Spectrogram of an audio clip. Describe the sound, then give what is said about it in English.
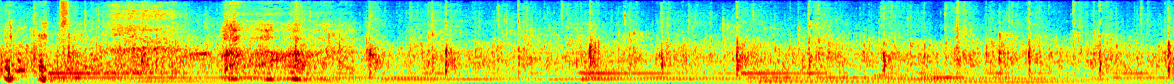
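Scattered, half-hearted applause from an audience during a sermon, a thin patter of claps over a steady low hum, continuing unevenly without building to a loud ovation. “Your clapping is very anemic, but it's not a problem.”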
